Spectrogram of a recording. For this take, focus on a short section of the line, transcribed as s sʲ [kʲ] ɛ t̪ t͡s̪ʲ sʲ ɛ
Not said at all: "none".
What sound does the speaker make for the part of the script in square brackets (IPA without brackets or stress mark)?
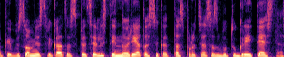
pʲ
